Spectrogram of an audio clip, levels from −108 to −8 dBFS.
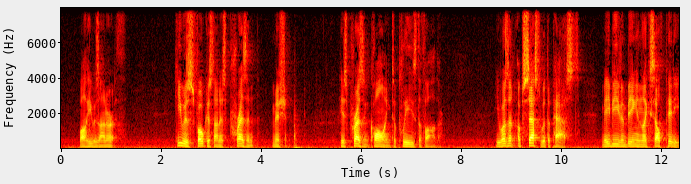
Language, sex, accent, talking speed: English, male, American, 150 wpm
